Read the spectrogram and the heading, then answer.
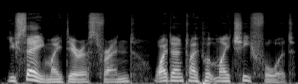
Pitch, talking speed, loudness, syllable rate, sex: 140 Hz, 240 wpm, -19 LUFS, 5.6 syllables/s, male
